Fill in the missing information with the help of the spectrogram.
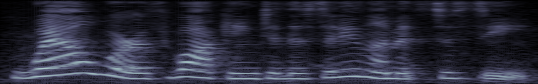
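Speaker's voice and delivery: ordinary delivery, nothing marked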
